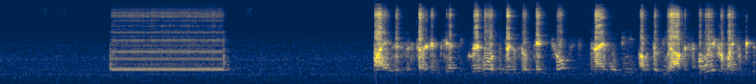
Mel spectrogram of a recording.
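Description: A phone call ringing out on a mobile phone held on speaker: one buzzy ring-back tone about a second and a half long, then a voice on the line speaks from about halfway through, thin through the phone's small speaker.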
